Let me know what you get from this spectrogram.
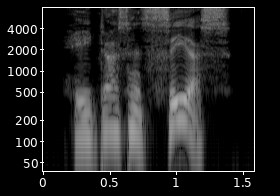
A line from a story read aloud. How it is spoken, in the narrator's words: whispered Mouse slowly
